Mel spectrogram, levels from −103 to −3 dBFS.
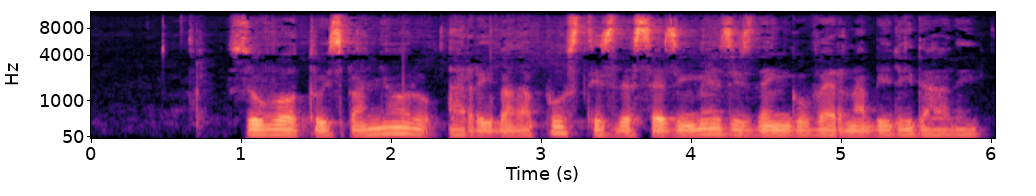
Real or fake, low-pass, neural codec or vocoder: real; 10.8 kHz; none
